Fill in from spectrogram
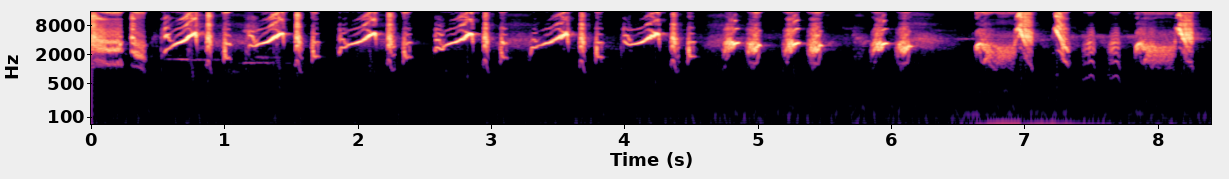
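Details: Long-tailed shrike in energetic song with mimicry, used to stir other shrikes into singing: a series of rising hooked whistles roughly one per second amid sharp clicks, then harsher buzzy notes.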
